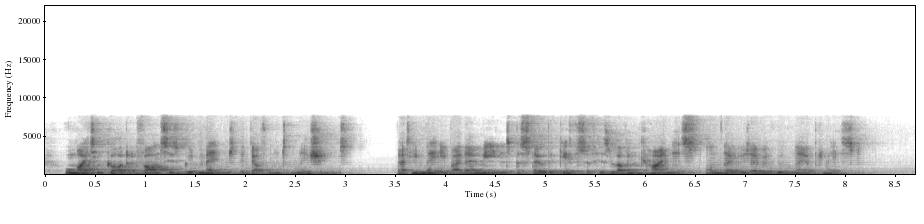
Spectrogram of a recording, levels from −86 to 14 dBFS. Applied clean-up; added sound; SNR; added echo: neural separator model SepFormer DNS4.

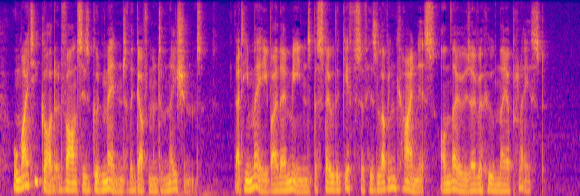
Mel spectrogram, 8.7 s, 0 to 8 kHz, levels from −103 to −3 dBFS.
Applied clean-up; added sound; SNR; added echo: none; none; none; none.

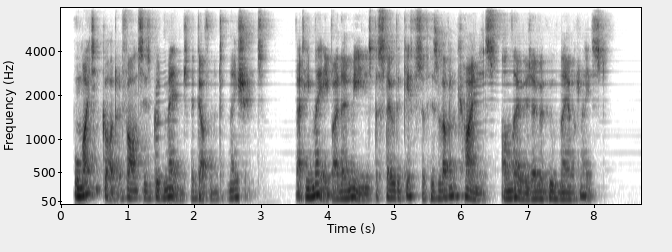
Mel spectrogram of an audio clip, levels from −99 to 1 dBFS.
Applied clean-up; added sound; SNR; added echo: neural mask model DeepFilterNet 3.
